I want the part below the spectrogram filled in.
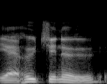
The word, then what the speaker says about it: Hoochinoo: He says, so I guess this is how you'd say, that's how it's spelled. Hotsnuwu, but Hoochinoo is what how you'd say it.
